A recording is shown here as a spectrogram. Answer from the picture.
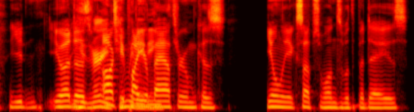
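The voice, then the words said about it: Imitates another person's voice. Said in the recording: “That was probably like the worst Obama accent ever, or voice ever. ... that's the worst Obama impression I've ever heard.”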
